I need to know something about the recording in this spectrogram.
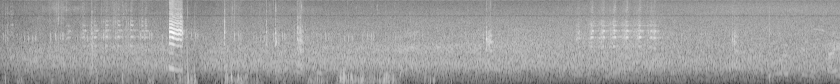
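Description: Outdoor ambience with birds calling: one loud, short, harsh call about two seconds in, and two bursts of rapid high chirping, one just before it and one around six seconds.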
